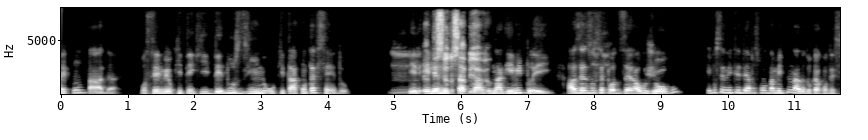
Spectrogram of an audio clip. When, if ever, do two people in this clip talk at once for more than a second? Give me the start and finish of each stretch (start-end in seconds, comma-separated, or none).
5.2-6.5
